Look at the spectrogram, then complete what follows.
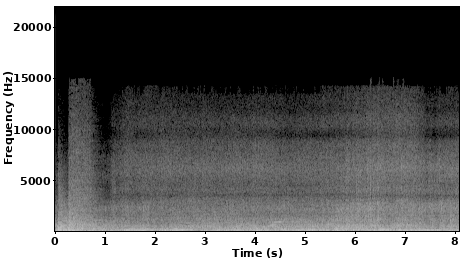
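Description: Personal watercraft engine running at speed, its pitch rising and falling repeatedly as the rider carves turns, with the hiss of water spray.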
